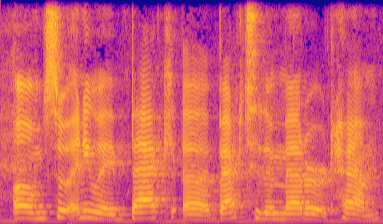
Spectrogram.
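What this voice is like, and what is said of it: Silly made-up put-on accent. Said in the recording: “I don't know what accent I'm doing, but it's a new one. It's a fun one... It's kind of silly.”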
